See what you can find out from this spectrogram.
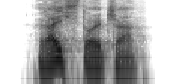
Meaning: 1. ethnic German citizen or resident (male or unspecified) 2. inflection of Reichsdeutsche: strong genitive/dative singular 3. inflection of Reichsdeutsche: strong genitive plural
- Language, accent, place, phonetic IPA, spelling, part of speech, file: German, Germany, Berlin, [ˈʁaɪ̯çsˌdɔɪ̯t͡ʃɐ], Reichsdeutscher, noun, De-Reichsdeutscher.ogg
